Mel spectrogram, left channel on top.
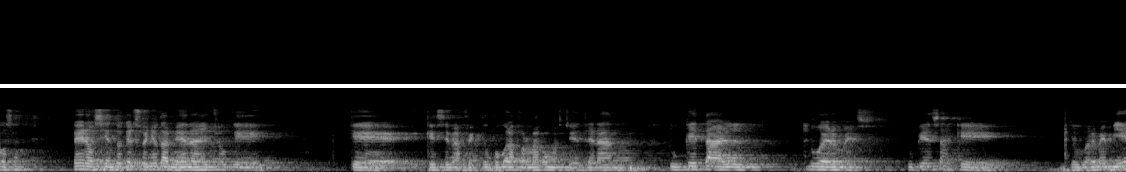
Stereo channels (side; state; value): left; silent; digital silence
